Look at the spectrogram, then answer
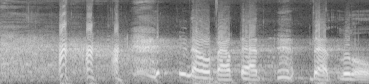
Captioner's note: laughs; audience laughs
